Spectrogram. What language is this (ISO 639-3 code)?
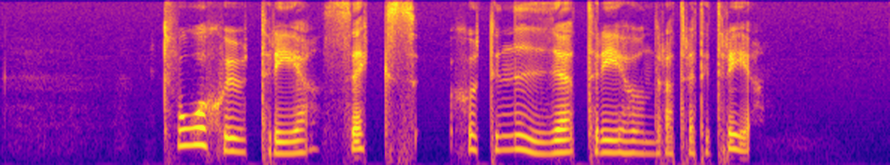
swe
